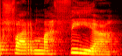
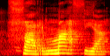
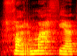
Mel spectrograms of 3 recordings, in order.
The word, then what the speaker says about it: farmacia: cuidado queridos amigos italianos en castellano en español es farmacia es llana graben vamos con la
